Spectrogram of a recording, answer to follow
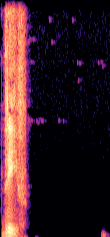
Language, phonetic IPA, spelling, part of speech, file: Russian, [drʲejf], дрейф, noun, Ru-дрейф.ogg
- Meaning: 1. drift (act or motion of drifting) 2. drift (movement of something carried by a current)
